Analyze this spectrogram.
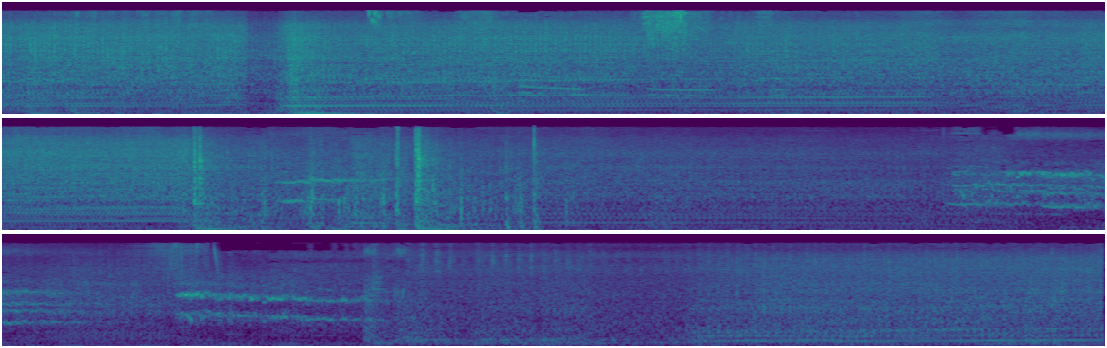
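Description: A car engine roars loudly, rising and falling as gears shift.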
